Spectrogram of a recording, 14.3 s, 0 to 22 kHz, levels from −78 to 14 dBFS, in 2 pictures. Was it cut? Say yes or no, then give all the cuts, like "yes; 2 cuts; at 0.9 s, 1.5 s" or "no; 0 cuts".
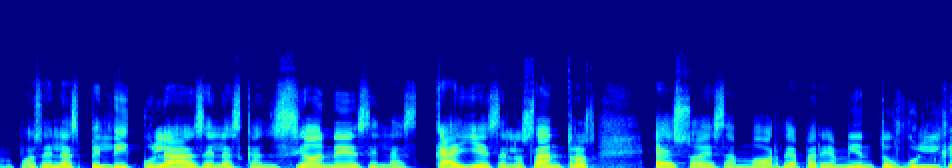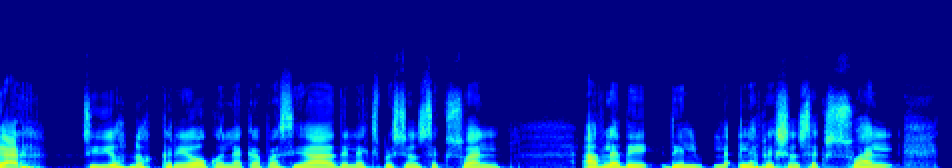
yes; 3 cuts; at 3.7 s, 7.8 s, 12.7 s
